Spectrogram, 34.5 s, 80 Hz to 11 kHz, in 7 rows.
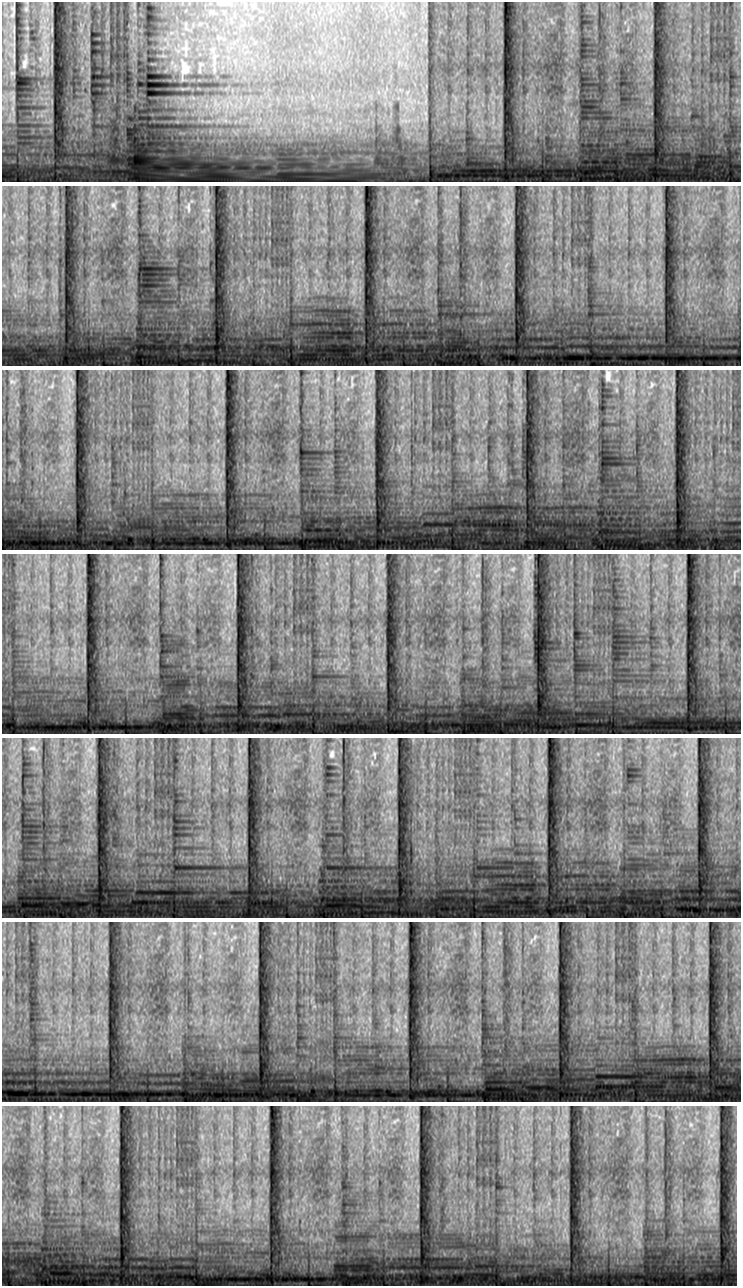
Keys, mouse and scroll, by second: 0.7 ctrl+a, 4.0 s, 5.7 ctrl+a, 9.0 Tab, 10.0 click, 10.3 scroll down 1, 10.4 middle click, 11.0-11.7 scroll down 1, 11.7 click, 12.5 s, 13.6-14.9 drag, 14.9 s, 15.7 g, 17.9 shift+middle click, 18.2-18.5 scroll up 2, 18.5 shift+middle click, 19.1 r, 20.8 s, 21.6 g, 22.8 e, 23.4 r, 24.1 click, 24.4-24.8 scroll up 2, 24.8 scroll down 2, 25.0-26.3 middle drag, 26.3 click, 27.3 click, 28.7 click, 29.1 middle click, 30.1-31.2 drag, 31.2 scroll down 1, 31.4 middle click, 31.7-32.2 scroll up 2, 32.2 click, 32.5 scroll down 1, 32.7-33.8 middle drag, 33.8 click, 34.3 s.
